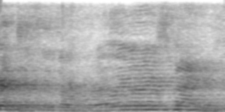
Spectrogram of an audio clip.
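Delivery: ordinary talk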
